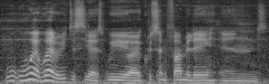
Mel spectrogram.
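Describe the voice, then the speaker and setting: A man from Zambia, a guest on a podcast, answering questions in a measured, polite way about his upbringing. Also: mid-range voice, sing-song, darkish tone. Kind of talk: interview answers. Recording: audible background noise.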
